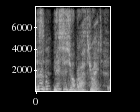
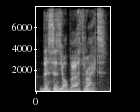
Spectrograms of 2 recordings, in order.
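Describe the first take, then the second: First: It is said in a put-on character voice. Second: It is said in his ordinary voice.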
